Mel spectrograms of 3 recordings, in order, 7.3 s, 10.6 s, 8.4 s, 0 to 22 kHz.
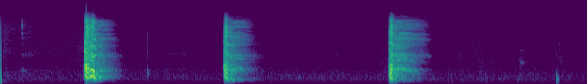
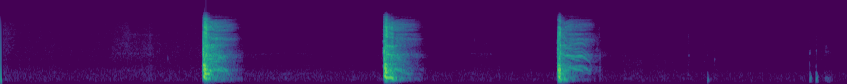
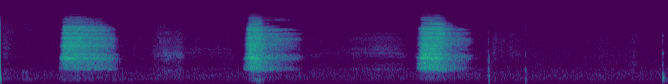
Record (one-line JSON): {"cough_length": "7.3 s", "cough_amplitude": 32547, "cough_signal_mean_std_ratio": 0.17, "three_cough_length": "10.6 s", "three_cough_amplitude": 27488, "three_cough_signal_mean_std_ratio": 0.15, "exhalation_length": "8.4 s", "exhalation_amplitude": 4655, "exhalation_signal_mean_std_ratio": 0.32, "survey_phase": "beta (2021-08-13 to 2022-03-07)", "age": "45-64", "gender": "Female", "wearing_mask": "No", "symptom_none": true, "smoker_status": "Never smoked", "respiratory_condition_asthma": false, "respiratory_condition_other": false, "recruitment_source": "REACT", "submission_delay": "3 days", "covid_test_result": "Negative", "covid_test_method": "RT-qPCR", "influenza_a_test_result": "Negative", "influenza_b_test_result": "Negative"}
